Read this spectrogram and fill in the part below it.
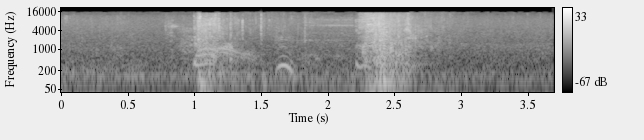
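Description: A bat swings and thuds hard into something, twice.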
